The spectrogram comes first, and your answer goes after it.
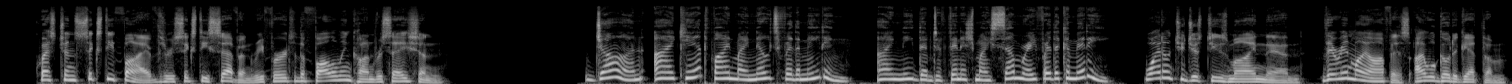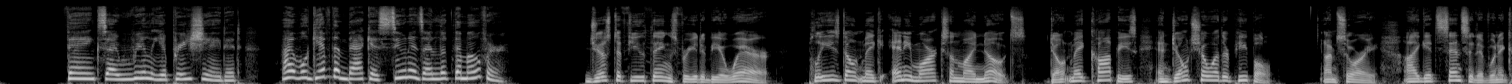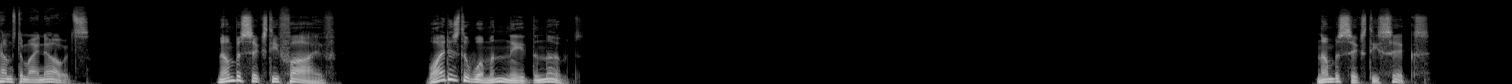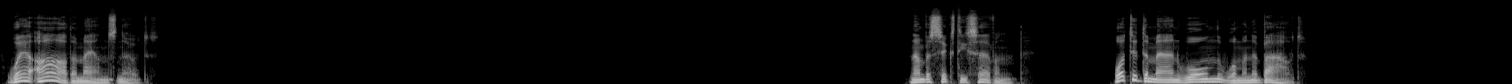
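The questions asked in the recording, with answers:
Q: Why does the woman need the notes?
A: To finish her summary for the committee

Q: Where are the man's notes?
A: In his office

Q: What did the man warn the woman about?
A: Not to mark, copy or show his notes to others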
